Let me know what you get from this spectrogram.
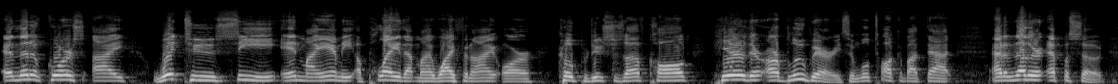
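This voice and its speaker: A man hosting a radio talk show, a little nasal from allergies, with a voice pitched somewhat high for a man. He talks in an upbeat, rambling way, asking long questions in a studio. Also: normal speed. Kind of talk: casual radio interview.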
